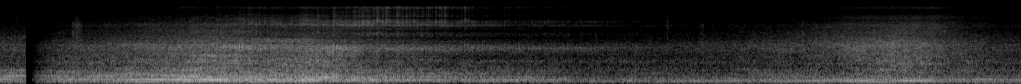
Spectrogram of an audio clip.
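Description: Motor vehicle engine running past on the road, growing louder about two seconds in and again near the end as traffic goes by.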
